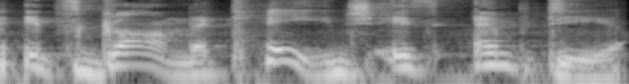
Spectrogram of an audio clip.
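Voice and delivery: plain reading voice

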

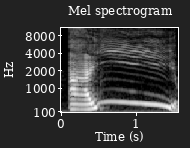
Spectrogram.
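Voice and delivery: long high-pitched falling scream; drawn-out squealing "aaiee"; yelp of falling. Acted. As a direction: scream as you tumble off. Falling off the bike.

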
